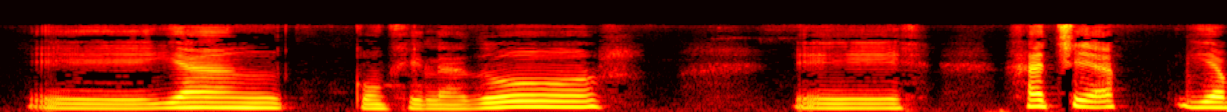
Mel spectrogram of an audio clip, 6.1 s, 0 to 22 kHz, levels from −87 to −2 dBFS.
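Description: Throughout, the speech likely passed through MP3 compression at a low bitrate, one that fits roughly 40 kbps. Short of bits, the encoder discarded everything above 8.6 kHz and let weak frequency lines flicker between frames, leaving a dulled top and plainly audible watery swirl.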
